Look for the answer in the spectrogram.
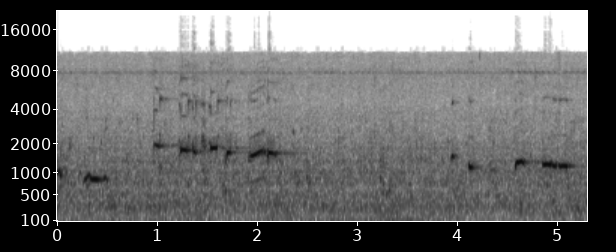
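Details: Papuan hooded butcherbird in lively 'tembakan' training song with water therapy: a low whistled note, then a run of sliding whistles at higher pitch, a pause, and a few fluted falling notes; faint background hiss.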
